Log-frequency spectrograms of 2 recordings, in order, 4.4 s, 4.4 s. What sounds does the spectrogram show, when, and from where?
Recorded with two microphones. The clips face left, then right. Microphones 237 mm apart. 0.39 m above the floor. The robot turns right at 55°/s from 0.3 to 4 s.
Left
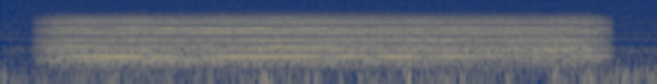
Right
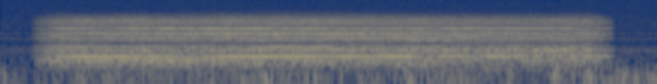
Only background noise.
